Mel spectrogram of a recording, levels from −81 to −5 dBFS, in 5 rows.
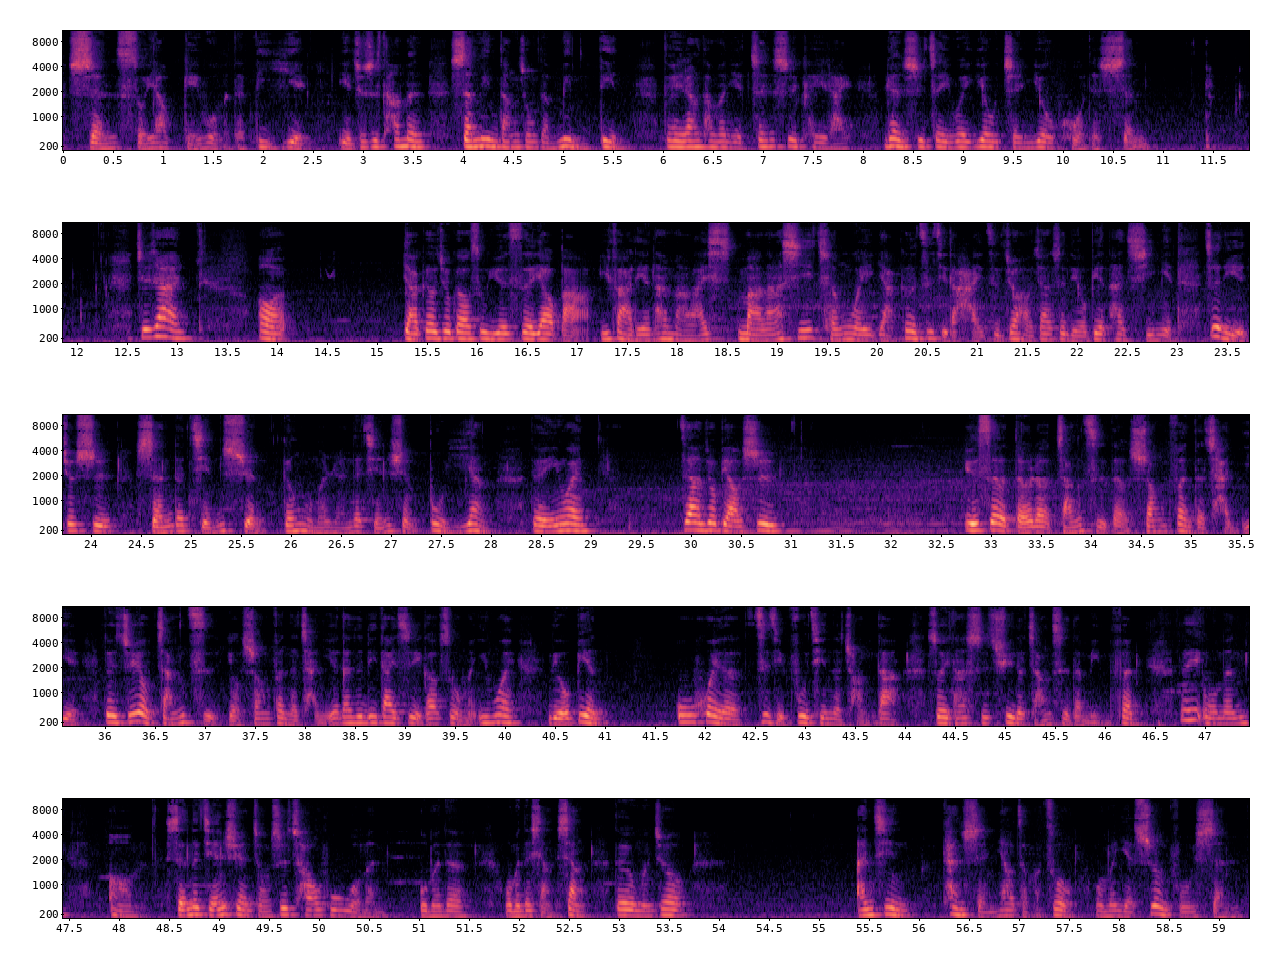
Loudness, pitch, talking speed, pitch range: -33 LUFS, 160 Hz, 210 characters per minute, 140-180 Hz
